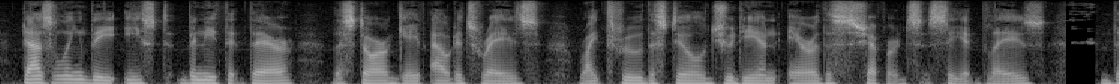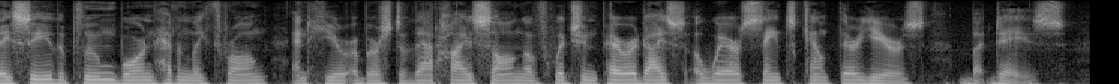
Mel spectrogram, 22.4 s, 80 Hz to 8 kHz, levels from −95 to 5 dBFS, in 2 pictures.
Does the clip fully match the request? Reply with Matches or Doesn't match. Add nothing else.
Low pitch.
Matches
